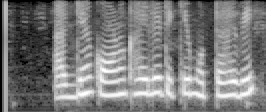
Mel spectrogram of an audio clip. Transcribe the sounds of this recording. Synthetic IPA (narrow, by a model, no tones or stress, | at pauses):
aɡjakɔːɽ̃ɔkʰaɦjleʈikemut̪ːaɦebi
